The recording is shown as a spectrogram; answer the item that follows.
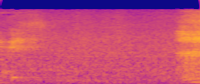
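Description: A man's quick in-breath close to the microphone in a pause of his talk, then faint steady hiss, with his speech resuming near the end.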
